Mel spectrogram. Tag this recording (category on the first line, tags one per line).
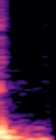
Sound effects > Objects / House appliances
bucket
carry
clang
clatter
cleaning
container
debris
drop
fill
foley
garden
handle
hollow
household
kitchen
knock
lid
liquid
metal
object
pail
plastic
pour
scoop
shake
slam
spill
tip
tool
water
